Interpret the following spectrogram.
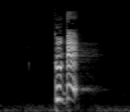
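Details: A small dog that barks loudly or softly to match its owner gives one sharp, loud, two-part yappy bark, high and brief, in a quiet room.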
